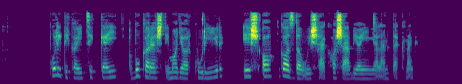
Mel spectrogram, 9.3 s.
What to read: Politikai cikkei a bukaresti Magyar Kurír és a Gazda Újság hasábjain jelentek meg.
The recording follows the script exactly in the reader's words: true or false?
true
